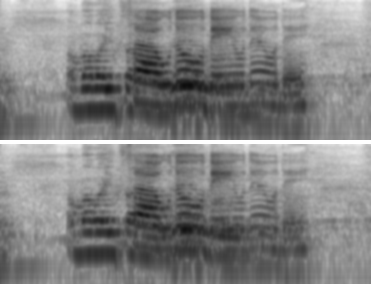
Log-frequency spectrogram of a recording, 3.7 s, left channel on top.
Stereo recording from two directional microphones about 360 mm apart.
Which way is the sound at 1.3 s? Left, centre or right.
Centre.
